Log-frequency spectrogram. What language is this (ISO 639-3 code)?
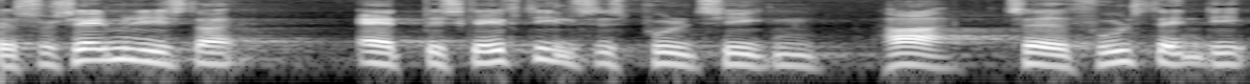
dan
